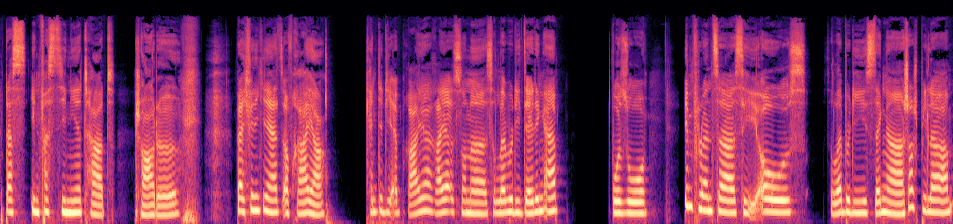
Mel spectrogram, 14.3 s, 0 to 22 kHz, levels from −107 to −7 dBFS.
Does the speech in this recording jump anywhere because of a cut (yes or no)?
yes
